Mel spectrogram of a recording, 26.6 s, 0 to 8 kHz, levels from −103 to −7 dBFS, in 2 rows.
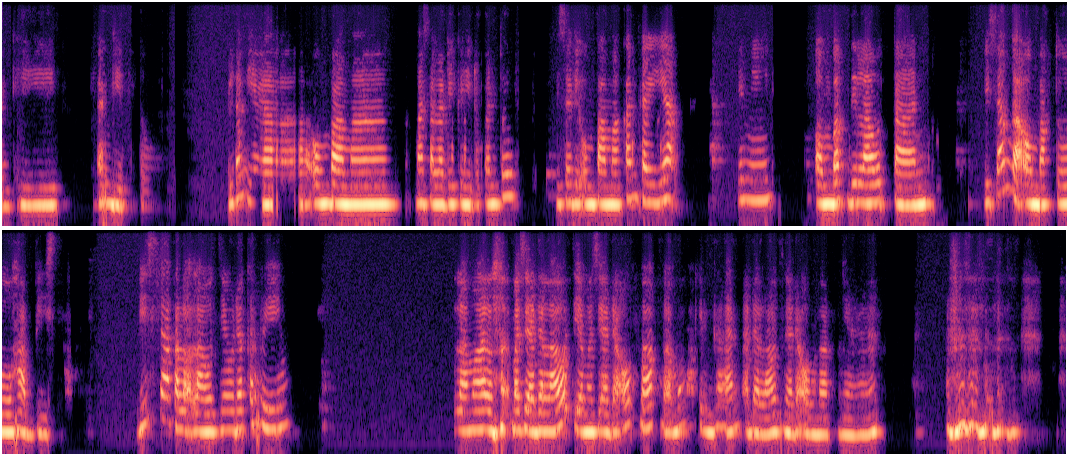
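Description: Throughout the speech there is a grainy, breathy edge on the upper frequencies, plainly audible, with nothing above 8 kHz. This is likely Bluetooth LC3 compression, its upper spectrum thinned and noise-filled at a rate that points to roughly 32 kbps with 7.5 ms frames.

A faint echo leak begins at 0.17 s: a delayed copy of the speech arrives 418 ms late, roughly 30 dB down. The far end's echo canceller likely left residue from its loudspeaker, and that residue was sent back.

At 1.24 s lost LE Audio frames cause about 45 ms of missing audio spread over 60 ms. The decoder repeats the last spectrum with scrambled phase, so the affected parts turn into a brief noisy smear.

The same 418 ms echo returns at 5.6 to 6.93 s (about 25 dB down), 7.9 to 9.01 s, 10.06 to 11.61 s, 14.1 s, 17.32 s, 21.86 s (the strongest, about 20 dB down) and 23.45 to 24.14 s.

Further frame losses smear 13.48 s (22.5 ms), 16.5 s (30 ms), 23.04 s (15 ms) and 25.65 s (37.5 ms).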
